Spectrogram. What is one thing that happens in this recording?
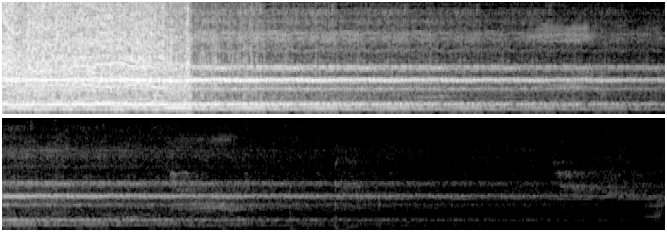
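A long echo rings out and fades slowly in a large hall.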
